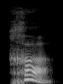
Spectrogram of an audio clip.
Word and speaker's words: خ: Kha, kha, kha. The closest sound to this letter is when you snore at night.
